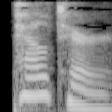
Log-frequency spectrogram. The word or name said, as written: pelter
